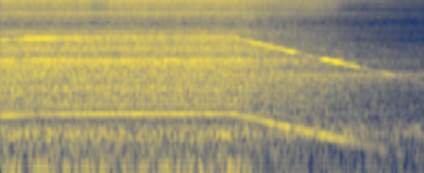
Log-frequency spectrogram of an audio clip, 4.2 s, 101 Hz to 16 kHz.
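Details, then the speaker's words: Curbside-found Dirt Devil Endura Max UD70175 vacuum, testing pickup of dirt into the bin: steady high motor whine, unloaded and hollow with no pickup rush, then winds down; no suction at all, hose completely clogged. "well it did absolutely nothing this is how you can tell your hoes is completely clogged"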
